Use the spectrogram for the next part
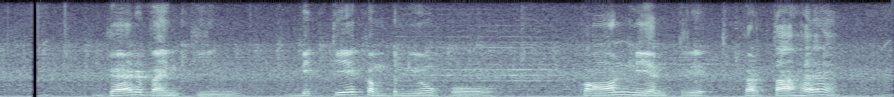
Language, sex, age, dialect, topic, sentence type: Hindi, male, 18-24, Marwari Dhudhari, banking, question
